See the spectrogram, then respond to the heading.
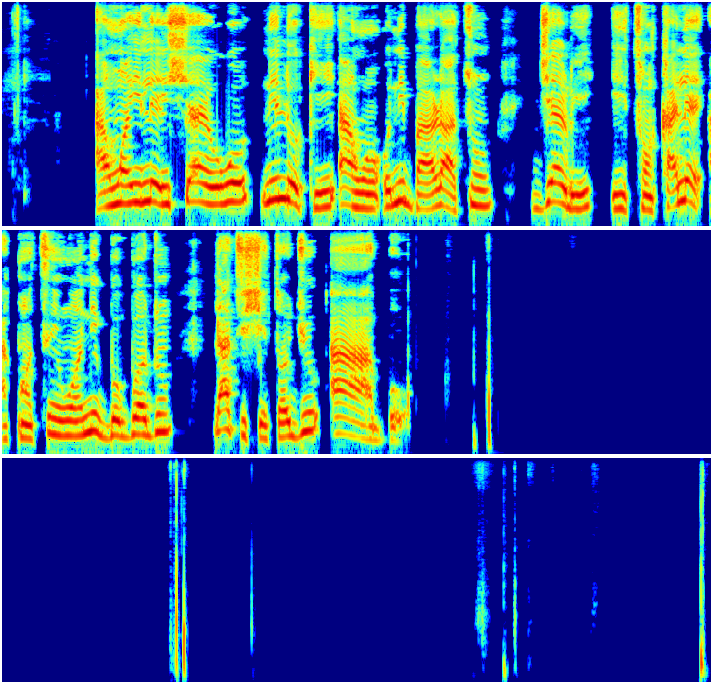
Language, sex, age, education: Yoruba, female, 46-60, tertiary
